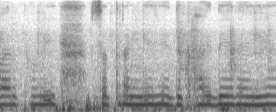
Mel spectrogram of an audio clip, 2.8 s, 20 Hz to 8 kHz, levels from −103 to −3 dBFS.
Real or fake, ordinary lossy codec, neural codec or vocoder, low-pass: real; none; none; none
